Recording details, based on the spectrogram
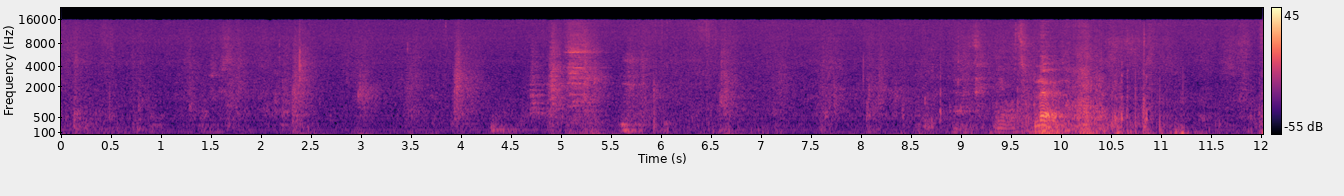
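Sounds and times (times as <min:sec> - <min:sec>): clothing rustling: 0:07.6 - 0:12.0.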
